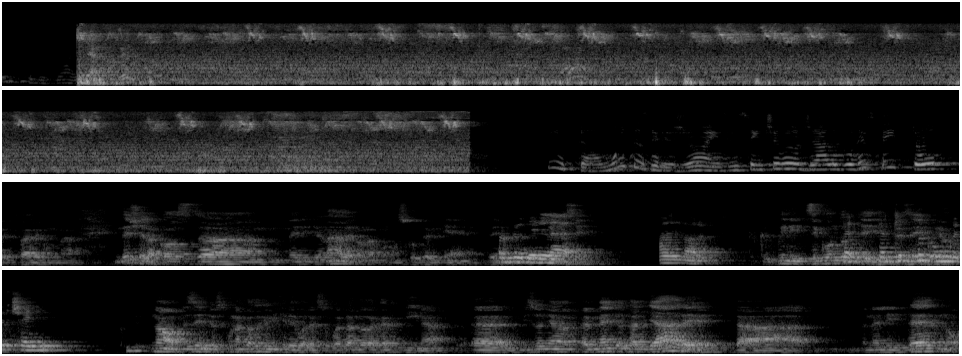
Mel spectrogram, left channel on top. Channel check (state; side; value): different; both; correlation 0.00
